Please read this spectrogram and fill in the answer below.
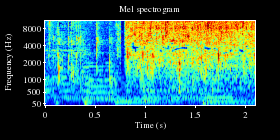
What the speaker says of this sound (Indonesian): ini yang aku goreng cabai sama bawang merah bawang putihnya dulu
